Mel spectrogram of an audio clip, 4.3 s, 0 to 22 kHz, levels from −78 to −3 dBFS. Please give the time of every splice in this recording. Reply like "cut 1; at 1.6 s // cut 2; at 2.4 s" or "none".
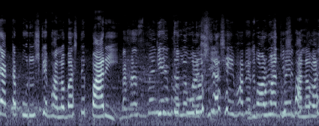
none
